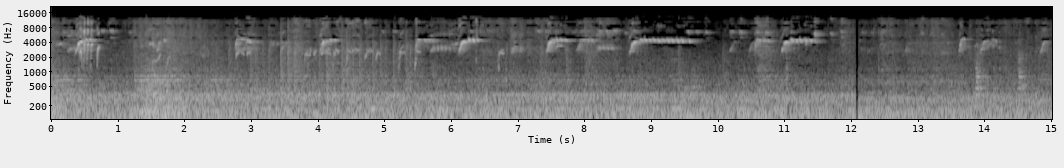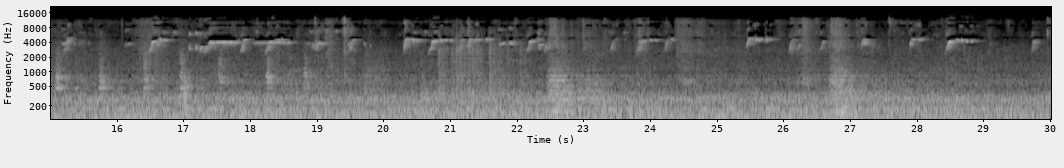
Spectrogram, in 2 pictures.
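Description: Small cage birds chirping: many short high chirps and call notes in quick irregular runs, with a few soft bumps in between.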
